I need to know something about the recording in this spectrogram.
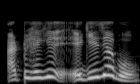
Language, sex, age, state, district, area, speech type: Bengali, female, 18-30, West Bengal, Jalpaiguri, rural, spontaneous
